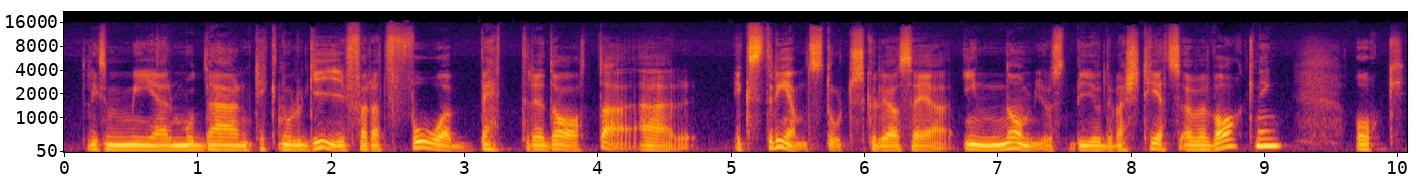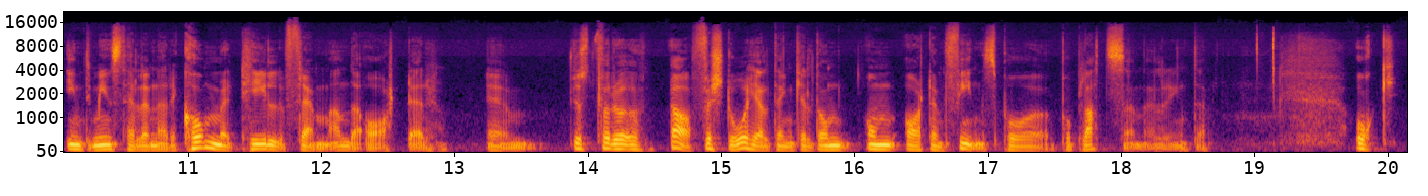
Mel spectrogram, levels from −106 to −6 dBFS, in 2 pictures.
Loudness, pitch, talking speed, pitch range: -23 LUFS, 115 Hz, 135 wpm, 105-125 Hz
